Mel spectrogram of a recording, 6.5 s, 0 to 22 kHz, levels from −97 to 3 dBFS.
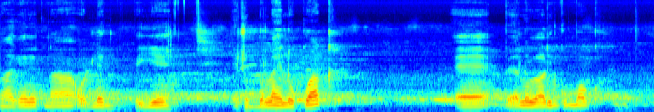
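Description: No technical faults can be heard anywhere in the recording, and the signal stays steady throughout.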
